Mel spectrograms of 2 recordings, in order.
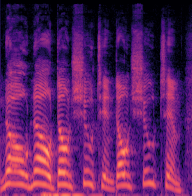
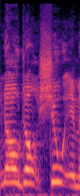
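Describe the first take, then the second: First: High, loud, frantic no; pleading shout. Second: High and loud, frantic; pleading shout. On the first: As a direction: beg him not to shoot. Doctor begging the cop. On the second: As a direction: cry out to stop the shot. Rewriting the doctor's line. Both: Retold or imitated.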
